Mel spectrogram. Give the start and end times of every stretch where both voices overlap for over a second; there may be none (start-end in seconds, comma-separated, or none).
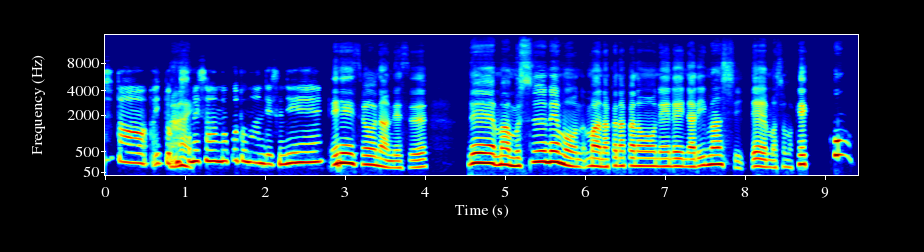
none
